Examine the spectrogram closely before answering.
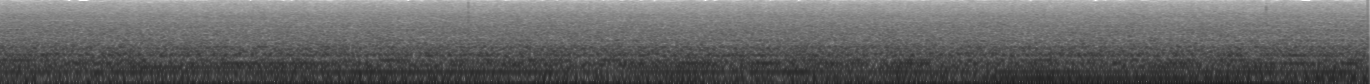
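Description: A small propeller plane's engine drones steadily from inside the cabin.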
